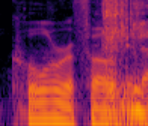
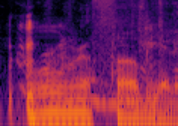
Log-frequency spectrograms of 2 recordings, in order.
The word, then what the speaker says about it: coulrophobia: How do I pronounce that again? Chaurophobia. – Coulrophobia. – That was my first instinct. Coulrophobia.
